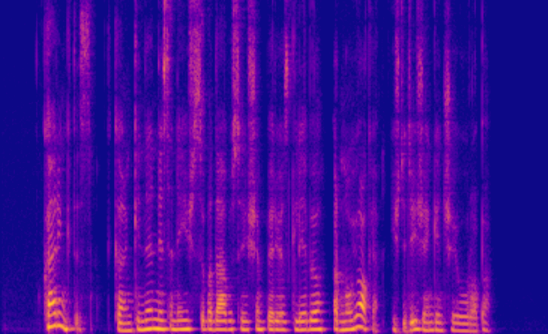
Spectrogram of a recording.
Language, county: Lithuanian, Kaunas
